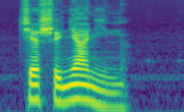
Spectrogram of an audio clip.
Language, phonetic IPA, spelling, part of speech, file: Polish, [ˌt͡ɕɛʃɨ̃ˈɲä̃ɲĩn], cieszynianin, noun, Pl-cieszynianin.ogg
